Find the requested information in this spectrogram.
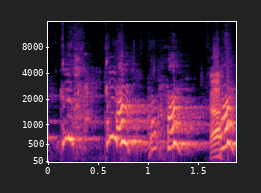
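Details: Alsatian pet dog with a menacing attitude gives four barks spaced about half a second apart, moderately loud and tonal, with possible speech mixed in.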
